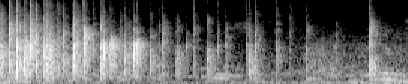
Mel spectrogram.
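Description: Quick hand clapping, dense for about the first second and a half and then thinning out, with voices alongside. A single louder sharp strike comes near the end.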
